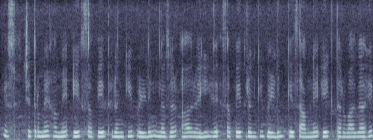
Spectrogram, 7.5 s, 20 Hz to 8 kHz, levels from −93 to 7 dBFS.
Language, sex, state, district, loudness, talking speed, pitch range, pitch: Hindi, female, Madhya Pradesh, Bhopal, -16 LUFS, 175 wpm, 240-255 Hz, 245 Hz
